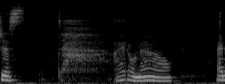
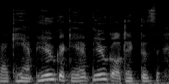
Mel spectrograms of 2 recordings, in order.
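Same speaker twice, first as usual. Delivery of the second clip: put-on, frantic, panicky, repeated self-talk; 3 semitones lower than usual. Retelling own reaction when the kids get stomach bugs: imitating own panic. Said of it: "I start panicking".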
